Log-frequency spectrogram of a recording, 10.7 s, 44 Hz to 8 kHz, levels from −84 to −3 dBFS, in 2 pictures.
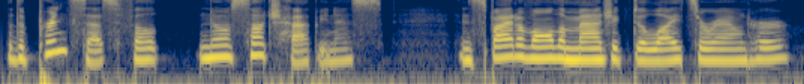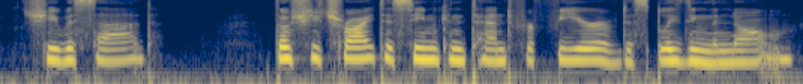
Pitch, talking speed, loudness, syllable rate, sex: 205 Hz, 175 wpm, -18 LUFS, 4.7 syllables/s, female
